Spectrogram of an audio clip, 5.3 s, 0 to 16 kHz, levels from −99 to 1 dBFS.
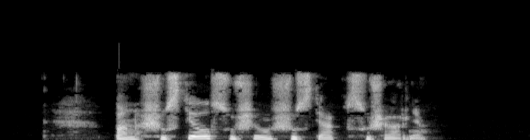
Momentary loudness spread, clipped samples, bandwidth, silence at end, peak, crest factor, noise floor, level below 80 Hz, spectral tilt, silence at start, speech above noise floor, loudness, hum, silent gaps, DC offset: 11 LU; under 0.1%; 8 kHz; 1.05 s; 0 dBFS; 18 dB; under -90 dBFS; -64 dBFS; -4 dB/octave; 0.7 s; over 73 dB; -17 LUFS; none; none; under 0.1%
